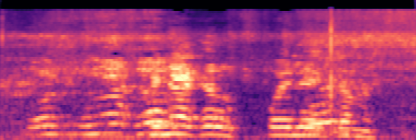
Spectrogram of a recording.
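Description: Speech only: a person talking in two short phrases.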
